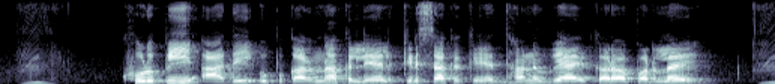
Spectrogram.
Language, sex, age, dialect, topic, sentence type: Maithili, male, 25-30, Southern/Standard, agriculture, statement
